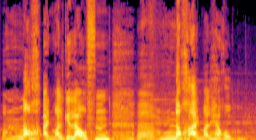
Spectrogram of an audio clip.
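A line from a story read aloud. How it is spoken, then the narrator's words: Furious shouting. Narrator (German): Der Hase war ganz außer sich vor Ärger und schrie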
